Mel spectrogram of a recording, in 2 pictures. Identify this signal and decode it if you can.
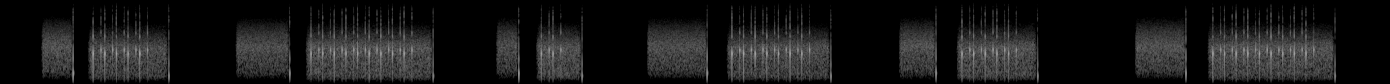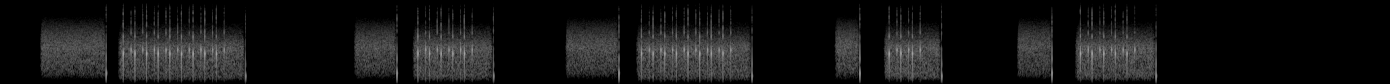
Pulse dialling, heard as a rotary dial, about 9 pulses a second. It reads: 5 9 2 7 5 9 9 5 8 3 5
